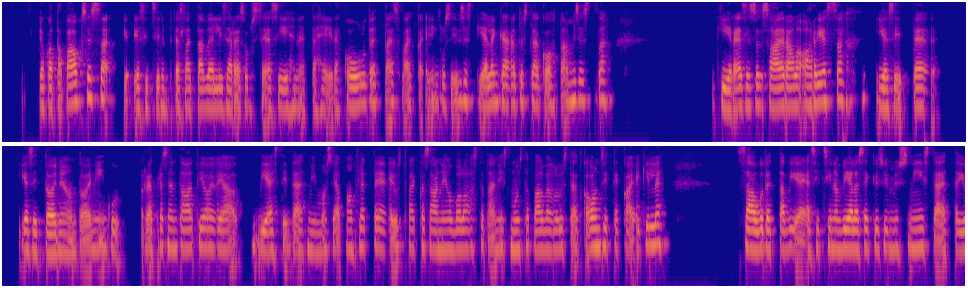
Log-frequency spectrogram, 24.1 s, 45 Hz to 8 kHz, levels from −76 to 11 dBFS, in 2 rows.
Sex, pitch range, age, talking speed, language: female, 175-200 Hz, 20-39, 135 wpm, Finnish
